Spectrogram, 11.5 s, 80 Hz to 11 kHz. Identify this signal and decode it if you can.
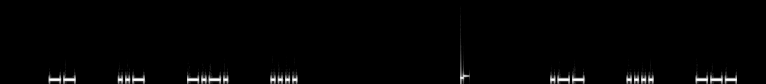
Morse code, heard as a keyed tone, about 22 wpm, spaced as for 10 wpm, 700 Hz. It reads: MUCH WHO
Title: 4x Character Spacing - Top 300 Words - 22wpm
